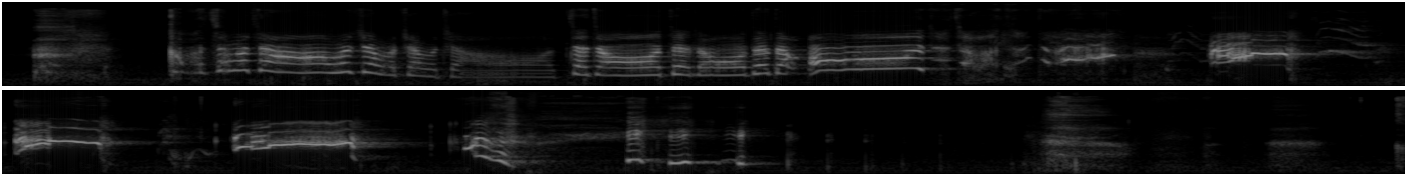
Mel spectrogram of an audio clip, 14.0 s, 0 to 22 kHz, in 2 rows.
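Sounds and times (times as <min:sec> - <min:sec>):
woman making high squeaks: 0:04.6 - 0:09.1.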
